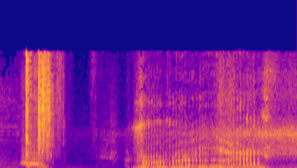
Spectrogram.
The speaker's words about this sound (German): Das Schreien des Krokodils gefällt mir.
